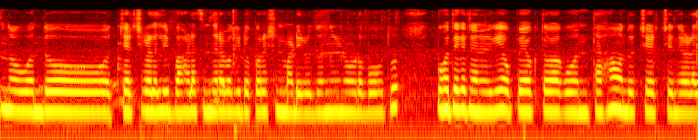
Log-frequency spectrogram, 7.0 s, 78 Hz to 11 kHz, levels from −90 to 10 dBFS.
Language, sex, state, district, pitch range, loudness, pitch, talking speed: Kannada, female, Karnataka, Belgaum, 210-220 Hz, -16 LUFS, 215 Hz, 155 wpm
